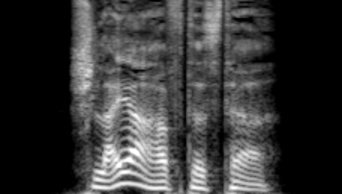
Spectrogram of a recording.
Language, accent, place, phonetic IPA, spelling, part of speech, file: German, Germany, Berlin, [ˈʃlaɪ̯ɐhaftəstɐ], schleierhaftester, adjective, De-schleierhaftester.ogg
- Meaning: inflection of schleierhaft: 1. strong/mixed nominative masculine singular superlative degree 2. strong genitive/dative feminine singular superlative degree 3. strong genitive plural superlative degree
